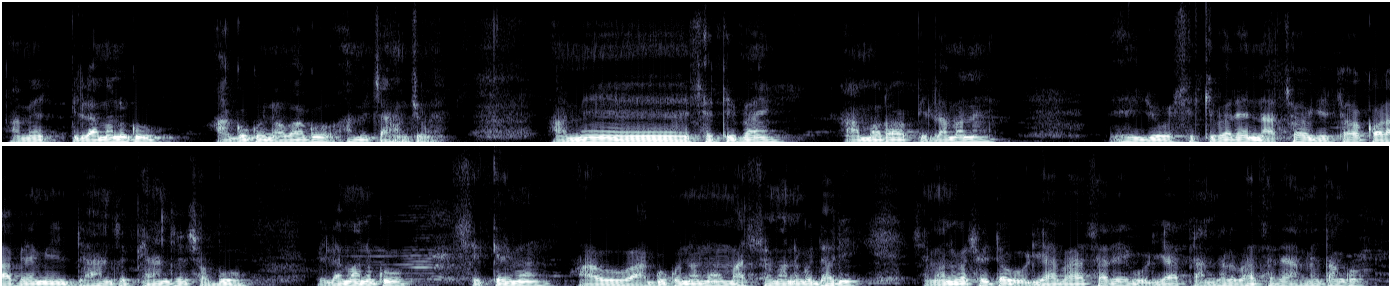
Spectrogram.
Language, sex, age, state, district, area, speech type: Odia, male, 45-60, Odisha, Kendujhar, urban, spontaneous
